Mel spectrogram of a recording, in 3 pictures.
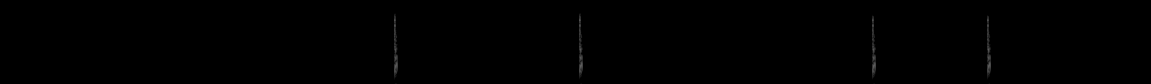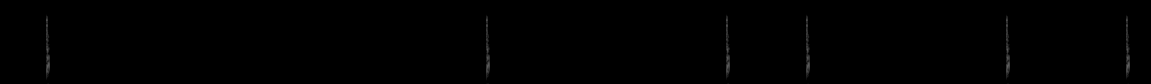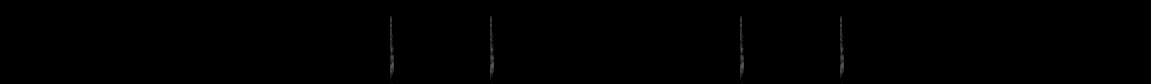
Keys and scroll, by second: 1.4 ctrl+d, 11.8 ctrl+d, 24.4 ctrl+d, 31.3 1, 31.5 Return.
